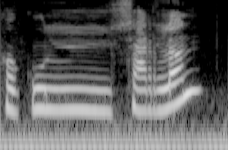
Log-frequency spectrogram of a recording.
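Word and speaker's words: Jökulsárlón: Y en ese lugar, en Hokulsarlón.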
